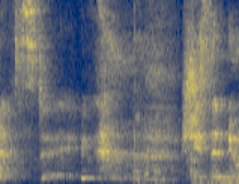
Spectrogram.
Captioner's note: both laugh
